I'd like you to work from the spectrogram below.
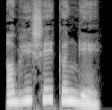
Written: ಅಭಿಷೇಕಂಗೆಯ್

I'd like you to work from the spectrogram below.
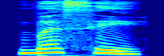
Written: ಬೂಸಿ

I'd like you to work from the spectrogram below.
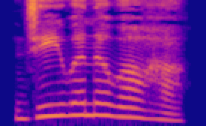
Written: ಜೀವನವಾಹ

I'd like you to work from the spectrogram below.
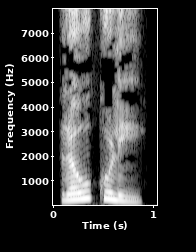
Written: ರೌಕುಳಿ

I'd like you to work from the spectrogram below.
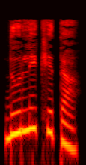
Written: ದುರ್ಲಿಖಿತ

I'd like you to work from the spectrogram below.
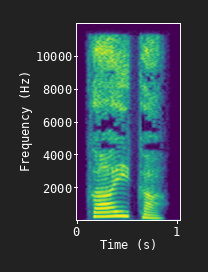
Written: ಕಯಿಕೆ

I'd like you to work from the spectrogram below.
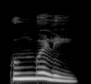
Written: ಕುಂಬಳಿ

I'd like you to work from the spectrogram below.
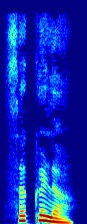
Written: ಸೊಗುಳಿ

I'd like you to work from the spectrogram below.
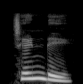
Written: ಚೆಂಡೆ

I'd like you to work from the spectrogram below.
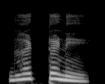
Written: ಘಟ್ಟಣೆ

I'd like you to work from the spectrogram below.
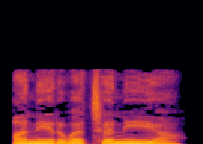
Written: ಅನಿರ್ವಚನೀಯ

